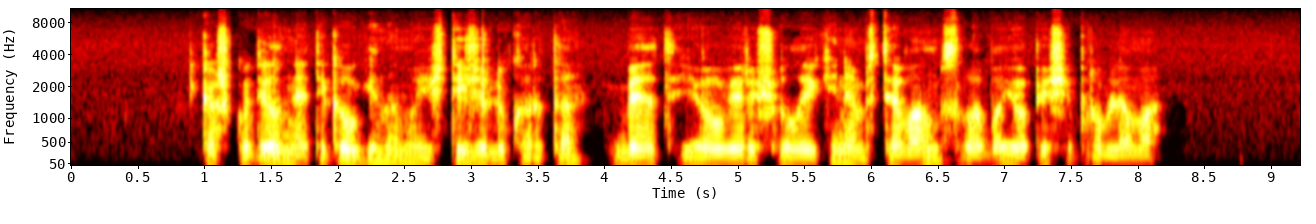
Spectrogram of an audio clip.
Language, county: Lithuanian, Klaipėda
